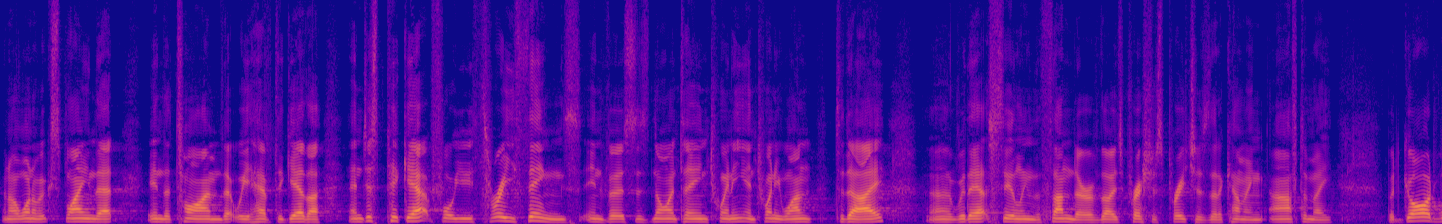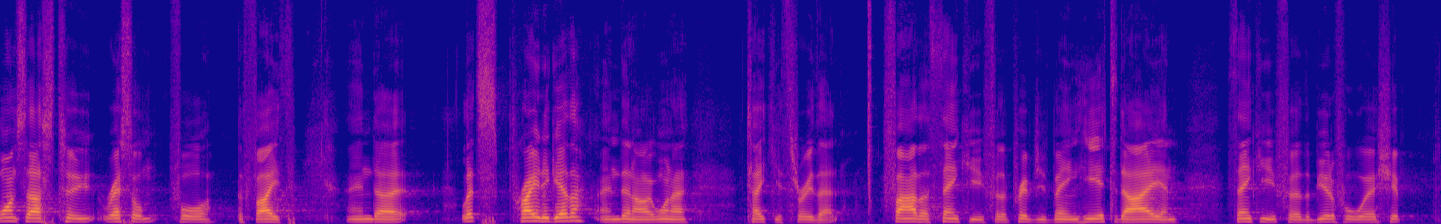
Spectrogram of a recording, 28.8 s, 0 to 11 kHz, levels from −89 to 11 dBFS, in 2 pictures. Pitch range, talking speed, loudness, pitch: 130-145 Hz, 170 wpm, -27 LUFS, 135 Hz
